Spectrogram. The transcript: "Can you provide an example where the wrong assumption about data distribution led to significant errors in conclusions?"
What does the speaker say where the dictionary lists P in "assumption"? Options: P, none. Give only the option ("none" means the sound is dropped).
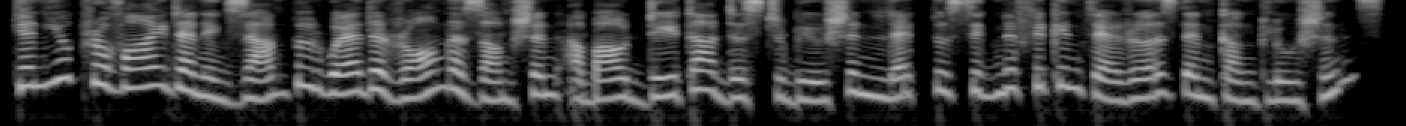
P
